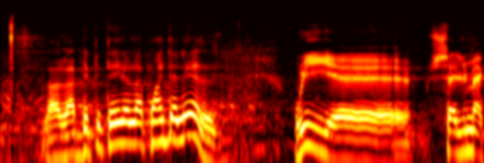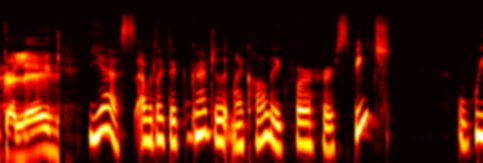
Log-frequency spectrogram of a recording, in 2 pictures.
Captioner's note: speaking French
